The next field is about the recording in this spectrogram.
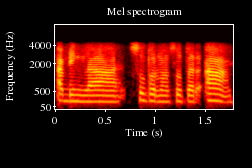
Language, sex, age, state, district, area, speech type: Tamil, female, 18-30, Tamil Nadu, Viluppuram, rural, conversation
